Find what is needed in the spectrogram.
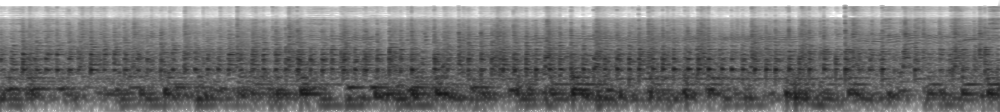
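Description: Chenda drums beaten with sticks by a group of procession drummers, a fast, dense and steady rhythm of sharp strokes.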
